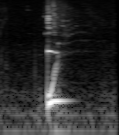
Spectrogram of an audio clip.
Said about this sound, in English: Can you swallow in the microphone with a glass of water, please? We just need to measure this really quick for science.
